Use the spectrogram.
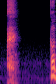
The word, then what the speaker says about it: к: 이것도 여러분 저희가 알파벳의 명칭은 까이기 때문에 무성음이 아닌가요라고 이제 질문을 하실 수 있지만이 발음 그대로 소리를 내자면은 크가 됩니다. 크. 한글의 키 발음과 거의 비슷하죠.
